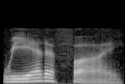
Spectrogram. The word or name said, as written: reedify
